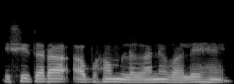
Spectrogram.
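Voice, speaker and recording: A man's voice: medium pitch, level tone, a little slow, smooth, dry recording, narrow, tinny audio. A man teaching a language lesson, explaining each step patiently and drawing out the example sounds.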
